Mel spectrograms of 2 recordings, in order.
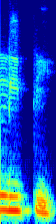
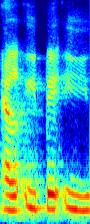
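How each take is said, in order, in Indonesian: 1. Diucapkan sebagai satu kata. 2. Setiap huruf diucapkan terpisah. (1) "tapi L I P I ya" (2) "Bukan L I P I"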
